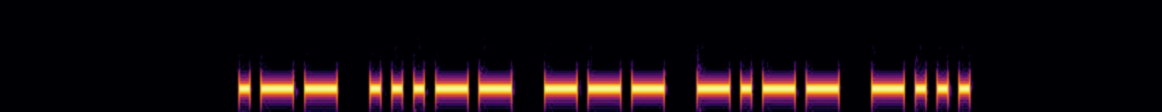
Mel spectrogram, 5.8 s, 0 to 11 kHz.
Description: Morse code, heard as a keyed tone, about 22 wpm, 700 Hz. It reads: W3OYB
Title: USA Call Signs - 5 Characters - 3x Character Spacing - 22wpm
